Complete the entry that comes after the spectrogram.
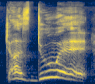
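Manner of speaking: loud, high, belted-out delivery. Retelling a talk about how hard starting is: Shia LaBeouf impression. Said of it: "Did you guys like my impression of that?".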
